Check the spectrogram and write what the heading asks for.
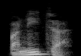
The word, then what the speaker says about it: Juanita: "Juanita. Juanita." He pronounced it carefully, accurately, in the Spanish fashion.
